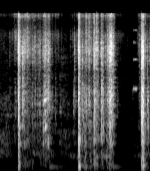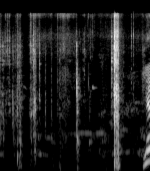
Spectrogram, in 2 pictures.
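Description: Post-hole digger being driven into soil: a series of sharp strikes about every half second for the first three seconds, then one more near the end.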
